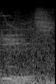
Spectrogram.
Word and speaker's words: Ys: Like, I'm just excited to see like Falcom actually uh, you know, giving another game to another franchise of theirs. I'm really to check out the the Y. It's pronounced E.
